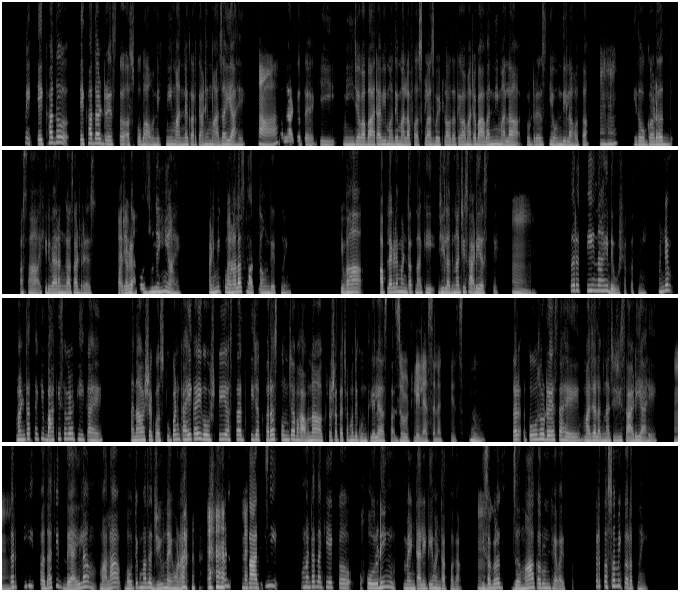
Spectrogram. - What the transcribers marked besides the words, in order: in English: "फर्स्ट क्लास"; laughing while speaking: "जीव नाही होणार"; chuckle; in English: "होर्डिंग मेंटॅलिटी"; drawn out: "जमा"
- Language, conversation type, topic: Marathi, podcast, अनावश्यक वस्तू कमी करण्यासाठी तुमचा उपाय काय आहे?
